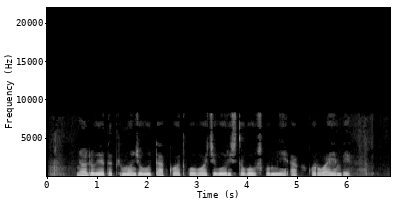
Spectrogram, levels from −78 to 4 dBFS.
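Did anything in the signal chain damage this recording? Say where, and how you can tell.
Yes. The damage sits at the codec stage, most likely MP3 compression at a low bitrate. The speech has nothing above 8.3 kHz from start to finish, a hard treble ceiling typical of a starved encoder, and the codec damage is plainly audible: a watery, swirling texture with chirpy s sounds and softened consonant attacks. The encoder ran short of bits, dropped the top band and zeroed weak frequency lines that flicker between frames, which fits roughly 32 kbps.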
